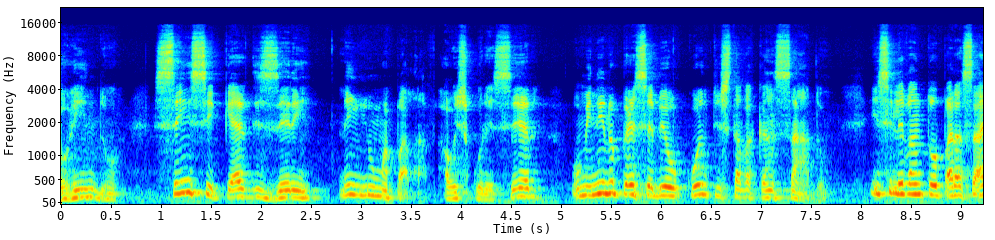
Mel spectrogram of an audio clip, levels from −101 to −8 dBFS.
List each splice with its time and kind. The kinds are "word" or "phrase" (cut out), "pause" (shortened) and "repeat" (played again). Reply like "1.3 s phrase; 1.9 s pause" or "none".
2.7 s pause; 3.7 s pause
